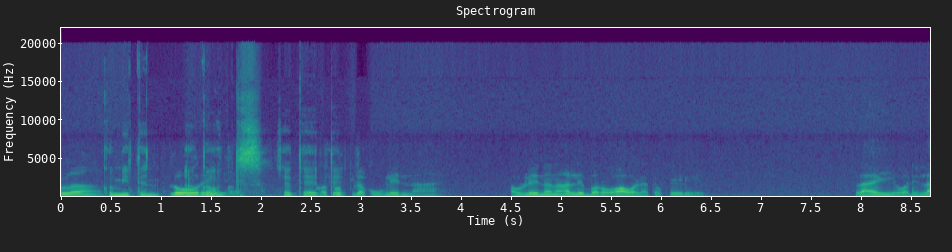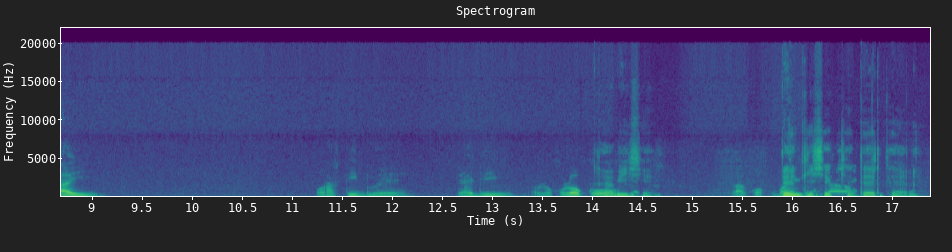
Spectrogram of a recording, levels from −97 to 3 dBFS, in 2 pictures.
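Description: Speech with a faint delayed copy trailing behind it at 0.68–1.03 s, 1.65–2.05 s, 2.65–3.01 s, 14.33–14.49 s and from 16.18 s to the end, lagging by about 243–249 ms and sitting roughly 15 to 30 dB under the voice. This echo leak likely comes from a far-end loudspeaker whose echo canceller let some of its microphone pickup return. Brief dips of the voice at 1.06–1.14 s, 2.54–3.09 s and 16.23–16.68 s, deepening to around 10, 15 and 20 dB, are speech suppressed in double talk, likely the canceller turning down both its own talker and the loudspeaker echo while both sides spoke at once.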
